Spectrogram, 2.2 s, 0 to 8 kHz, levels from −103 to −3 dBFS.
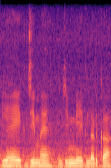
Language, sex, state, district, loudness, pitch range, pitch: Hindi, male, Rajasthan, Bikaner, -13 LUFS, 125-130 Hz, 130 Hz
